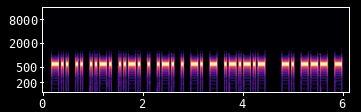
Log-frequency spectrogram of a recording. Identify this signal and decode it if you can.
Morse code, heard as a keyed tone, about 25 wpm, 600 Hz. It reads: DIFFERENT. NOT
